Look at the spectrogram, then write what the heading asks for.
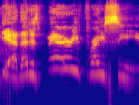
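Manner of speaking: slow, loud, high complaint; loud outcry. Real, not acted. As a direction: shout it out in mock pain at the price. Outcry at drink prices.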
